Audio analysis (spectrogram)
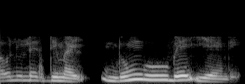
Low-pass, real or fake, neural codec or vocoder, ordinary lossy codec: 3.6 kHz; fake; codec, 16 kHz, 8 kbps, FunCodec, trained on Chinese and English, 25 frames a second; AAC, 24 kbps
